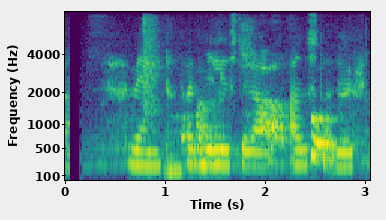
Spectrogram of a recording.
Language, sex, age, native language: Icelandic, female, 11, Icelandic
